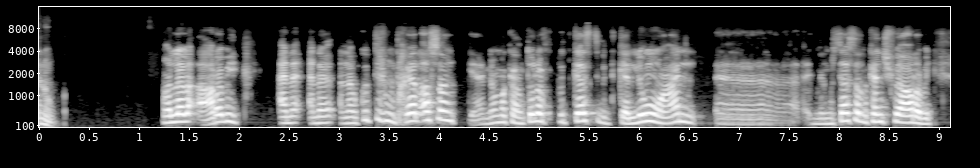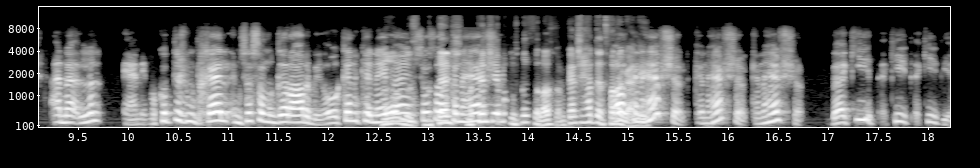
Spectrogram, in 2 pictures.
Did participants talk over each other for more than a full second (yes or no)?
yes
